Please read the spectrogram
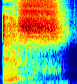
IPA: ʃ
